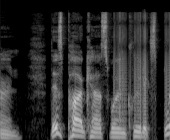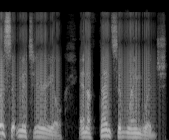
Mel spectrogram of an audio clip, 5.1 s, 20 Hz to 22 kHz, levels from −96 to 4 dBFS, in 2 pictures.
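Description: From 1.69 s onward, buffer tearing splices a sliver of audio about ten milliseconds old into each period. The hard joins make a 200 Hz rattle.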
